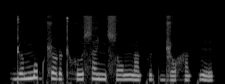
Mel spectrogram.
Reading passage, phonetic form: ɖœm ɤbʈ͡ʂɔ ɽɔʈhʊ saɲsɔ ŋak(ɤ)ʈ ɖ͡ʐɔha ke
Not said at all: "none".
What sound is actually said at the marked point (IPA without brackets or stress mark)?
ɤ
